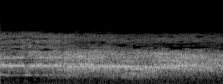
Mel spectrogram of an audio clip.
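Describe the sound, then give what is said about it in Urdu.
A crowd chanting the Nara-e-Risalat slogan together, a loud, sustained roar of many voices in unison that holds steady for the whole stretch. “زور سے بولو نعرہ رسالت، کسی ایک آدمی کی زبان خاموش نہیں رہنی چاہیے، زور سے بولو نعرہ”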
